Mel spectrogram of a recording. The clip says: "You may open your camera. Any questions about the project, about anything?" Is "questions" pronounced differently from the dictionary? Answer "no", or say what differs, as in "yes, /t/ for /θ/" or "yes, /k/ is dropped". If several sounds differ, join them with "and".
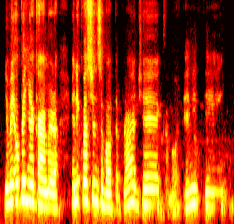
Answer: yes, /s/ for /z/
